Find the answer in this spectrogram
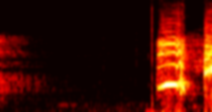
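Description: The tail of a pop song fades out, leaving about a second of near silence. Then, after a click, comes a loud, very high-pitched shriek from a girl's voice, with a second one starting at the very end.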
